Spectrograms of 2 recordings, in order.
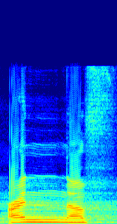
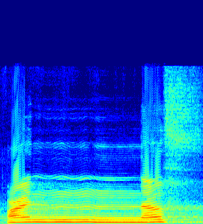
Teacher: Nunnya dimasukkan ke dalam nun yang bertasydid dengan cara ditahan, ya, bacaannya sehingga terbentuk suara yang mendengung. An, ya, jadi jangan langsung dilepaskan. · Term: idgham bi ghunnah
